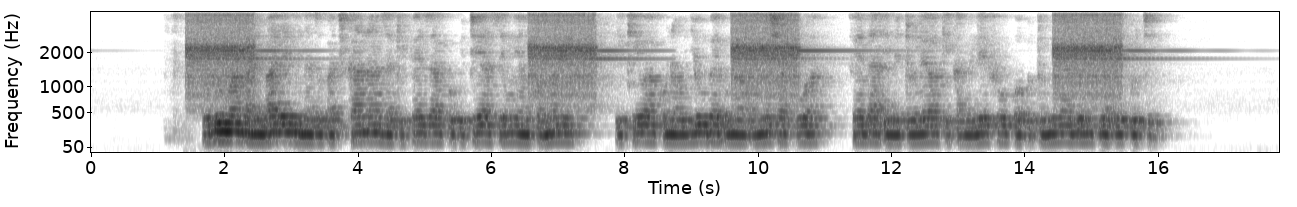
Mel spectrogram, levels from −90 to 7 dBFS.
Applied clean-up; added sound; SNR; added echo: none; Telephone; 11 dB; reverberation time 0.6 s.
